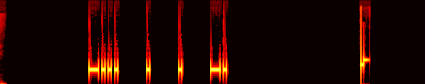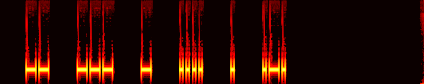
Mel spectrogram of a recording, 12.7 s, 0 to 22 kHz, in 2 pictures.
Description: Morse code, heard as a keyed tone, about 25 wpm, spaced as for 14 wpm, 700 Hz. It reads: BEEN MOTHER
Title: 3x Character Spacing - Top 200 Words - 25wpm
